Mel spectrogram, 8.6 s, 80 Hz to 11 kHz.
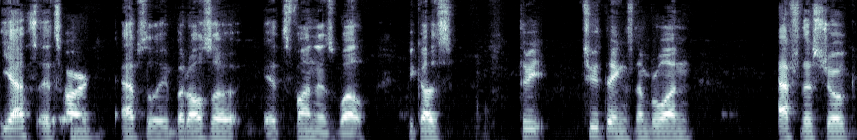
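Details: Aphasia after stroke, from a live conversation between two people with aphasia: a male guest with aphasia since a stroke in 2007 and a host who also has aphasia and is recovering; aphasia.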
